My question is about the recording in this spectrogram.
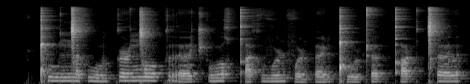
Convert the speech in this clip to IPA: ǃʰ uː˧ ŋ͡ǀ ə˧ x w u˩˧ l k ə˞˥ ŋ͡ǀ oː˥ k r əː˩˧ t͡ʃʼ uː˧˥ χ qʼ ə˩˧ x v u˧˥ ɳ f o˩˧ ɳ ʔ əː˩˧ ɳ ǃʰ uː˩ ʈʰ əː˧ k qʼ ə˞˧˥ k ǀʰ ə˥ l

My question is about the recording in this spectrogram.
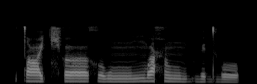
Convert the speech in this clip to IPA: tˤ ɛː t͡ɕʰ ʌː x o w ũː ŋ͡m ʌ ħ ũː bʱ e dʱ o

